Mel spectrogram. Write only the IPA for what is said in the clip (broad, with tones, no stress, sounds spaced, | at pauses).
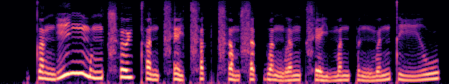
t̪ ɐ˨˩ ŋ iː˥ ŋ m ʊ˨˧ ŋ t͡sʰ ɵ˧ ɥ t̪ʰ ɐ˨˩ n t͡sʰ e˨˩ j t͡sʰ ɐ˨˥ k̚ t͡sʰ ɐ˨˩ m s ɐ˨ k̚ w ɐ˨˩ ŋ l ɐ˨ ŋ t͡sʰ e˨˩ j m ɐ˨ n p ɪ˨˩ ŋ m ɵ˨˥ n t̪ iː˨˥ w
